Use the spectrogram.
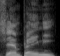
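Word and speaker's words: Champagnie: At first, I thought they were saying his name wrong, but his name is Champagne.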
